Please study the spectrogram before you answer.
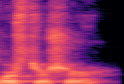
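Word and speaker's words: Worcestershire: Lester okay Lester also worst sh sh is pronounced Worster sure Worster sure sure okay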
